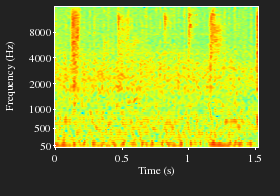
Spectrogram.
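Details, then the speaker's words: Suzuki Jimny petrol engine at idle, injector-disconnect test: pulling cylinder 2 barely changes the lumpy, uneven thump, showing that cylinder is weak and barely firing. "ये देखें इसको मैंने निकाला, इसमें से इतना काम नहीं कर रहा, हल्का फुल्का काम कर रहा है, ठीक है।"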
